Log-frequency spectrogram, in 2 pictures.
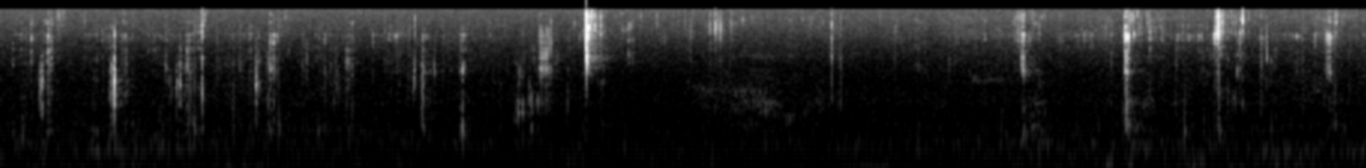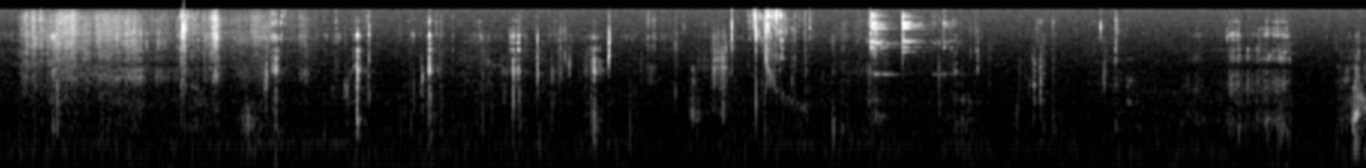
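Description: A person chewing food close to the microphone, with sharp wet mouth clicks scattered irregularly throughout.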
